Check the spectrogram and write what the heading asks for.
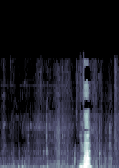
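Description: Quiet pause with only faint room tone and a few soft clicks, then one short spoken "okay" near the end.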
